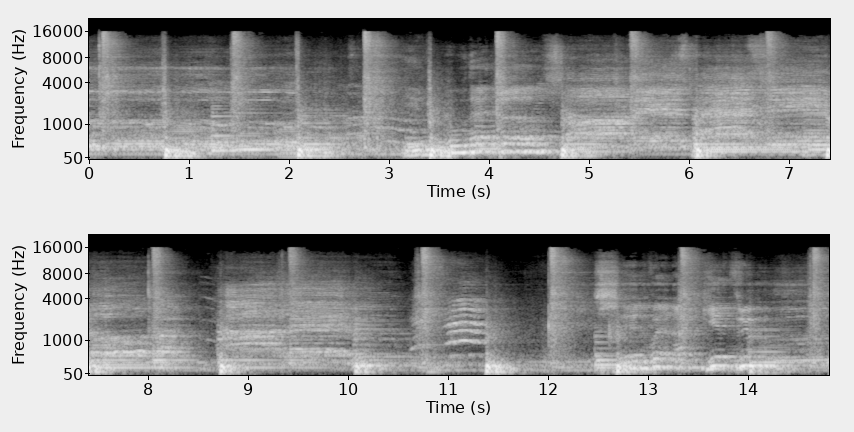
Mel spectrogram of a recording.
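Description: Men's gospel choir singing in harmony over a steady beat.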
